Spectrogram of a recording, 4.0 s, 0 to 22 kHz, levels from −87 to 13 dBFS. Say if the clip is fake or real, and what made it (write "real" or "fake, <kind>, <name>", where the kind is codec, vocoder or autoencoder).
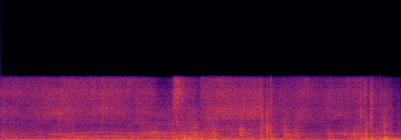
fake, codec, SNAC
